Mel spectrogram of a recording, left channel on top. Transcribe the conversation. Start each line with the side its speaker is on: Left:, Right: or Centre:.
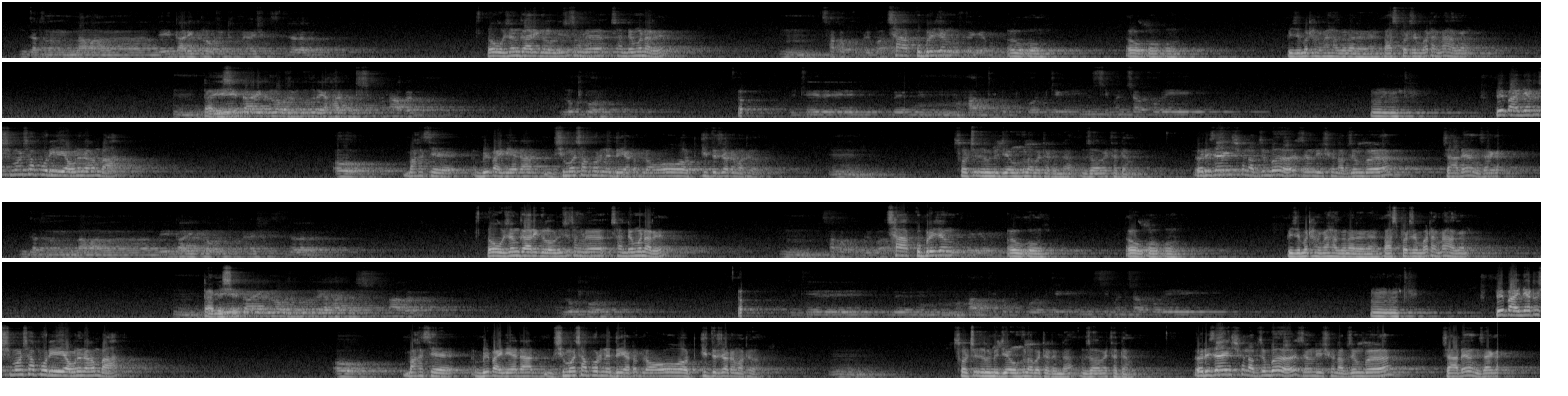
Left: जाथला उम लामा ओ बे गारि गोलावजों थांनाया एसे उसुबिदा जागोन।
Right: <inaudible> औ जों गारि गोलावजोंसो
Left: बे साखा
Right: थांनो सानदोंमोन आरो।
Left: उम साखा खब्रैबा
Right: सा खब्रैजों
Left: जेबो उसुबिदा गैयामोन।
Right: औ औ औ औ औ! बेजोंबो थांनो हागोन आरोना बासफोरजोंबा थांनो हागोन।
Left: उम
Right: दा
Left: बे
Right: बेसे
Left: गारि गोलावजोंबो ओरै हार मुथिसिम थांनो हागोन। लखिपुर
Right: द
Left: ओरै बे उम उम हारमुथि लखिमपुर बिथिं सिमोन साफरि
Right: उम उम बे बायनायाथ' सिमोन साफरि फरियावनो नङा होमबा?
Left: औ
Right: माखासे बे बायनाया दा सिमयसापरनि
Left: उम
Right: दैयाथ' बिराद गिदिर जादों माथो
Left: उम
Right: ससियेल मिडियाआव होलाबाय थादोंना नुजाबाय थादों
Left: उम
Right: ओरैजाय
Left: जादों उम
Right: सोनाबजोंबो। जोंनि सोनाबजोंबो जादों जायगा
